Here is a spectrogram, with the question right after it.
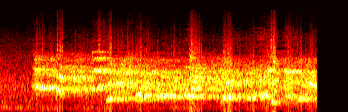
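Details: Loud, overlapping dog barks and high yips run on without pause, with whining tones threaded through, then stop suddenly.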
